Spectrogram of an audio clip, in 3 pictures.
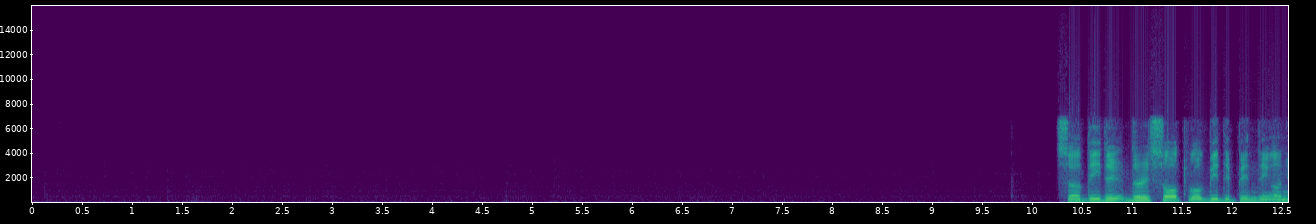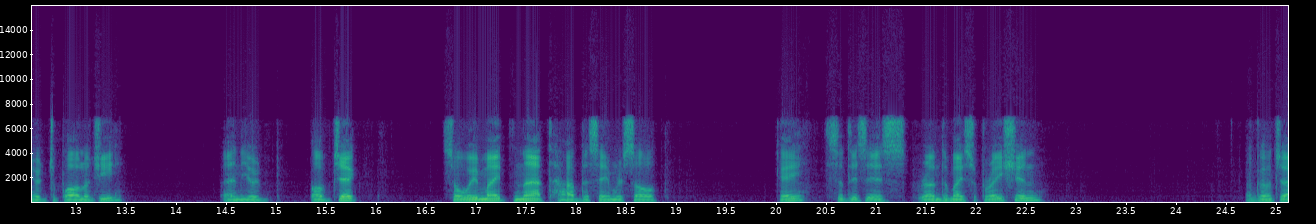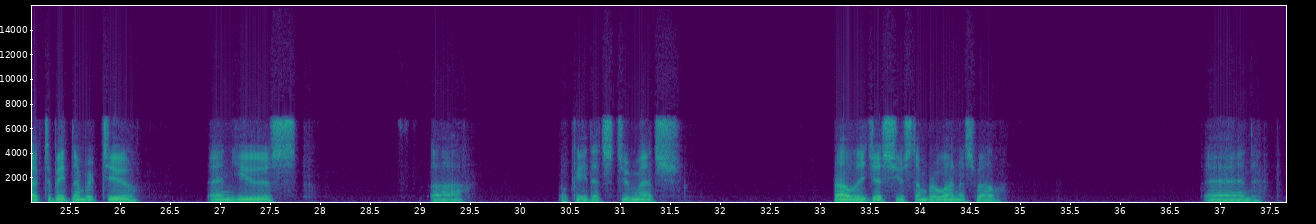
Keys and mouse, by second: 16.1-19.1 middle drag, 19.4 F9.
